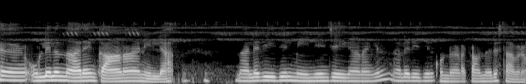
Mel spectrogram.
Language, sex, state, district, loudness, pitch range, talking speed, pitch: Malayalam, male, Kerala, Kasaragod, -14 LUFS, 145-175 Hz, 160 wpm, 165 Hz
